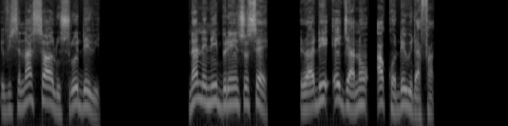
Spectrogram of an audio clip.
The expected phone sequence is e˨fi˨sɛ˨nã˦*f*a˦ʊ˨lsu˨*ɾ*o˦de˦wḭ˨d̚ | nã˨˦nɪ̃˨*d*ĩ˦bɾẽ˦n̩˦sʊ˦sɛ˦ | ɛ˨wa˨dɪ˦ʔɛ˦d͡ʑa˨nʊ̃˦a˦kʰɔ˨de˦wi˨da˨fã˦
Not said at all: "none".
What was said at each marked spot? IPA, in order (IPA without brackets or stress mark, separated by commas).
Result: s, ɾ, n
